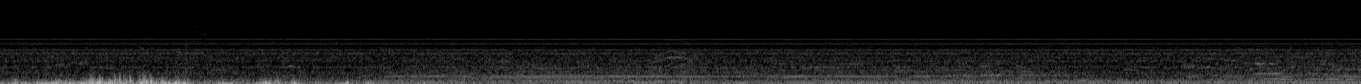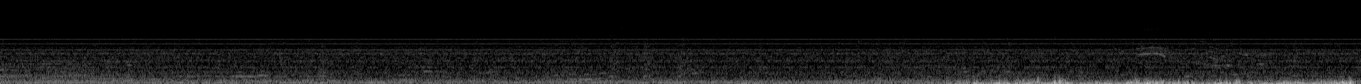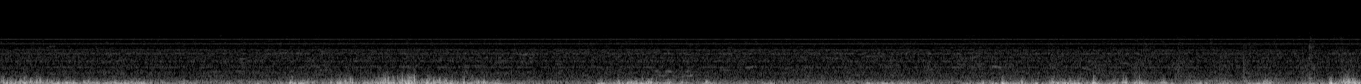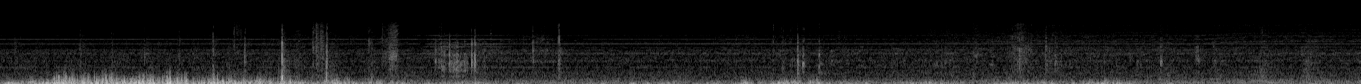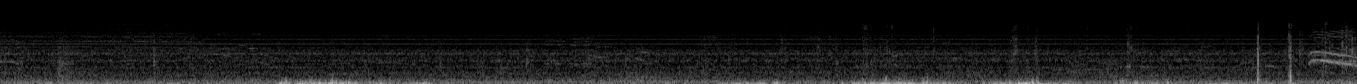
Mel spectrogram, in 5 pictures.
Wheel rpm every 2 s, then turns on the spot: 0, 0, 0, 0, 0, 0, 0, 0, 0, 0, 0, 0, 0, 0, 0, 0, 0, 0, 0, 0, 0, 0, 0, 0, 0, 0, 0, 0, 0, 0, 0, 0, 0, 0.
none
